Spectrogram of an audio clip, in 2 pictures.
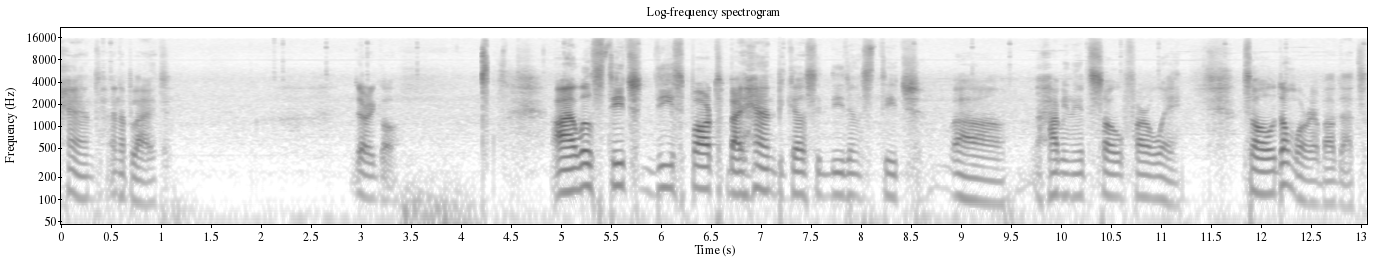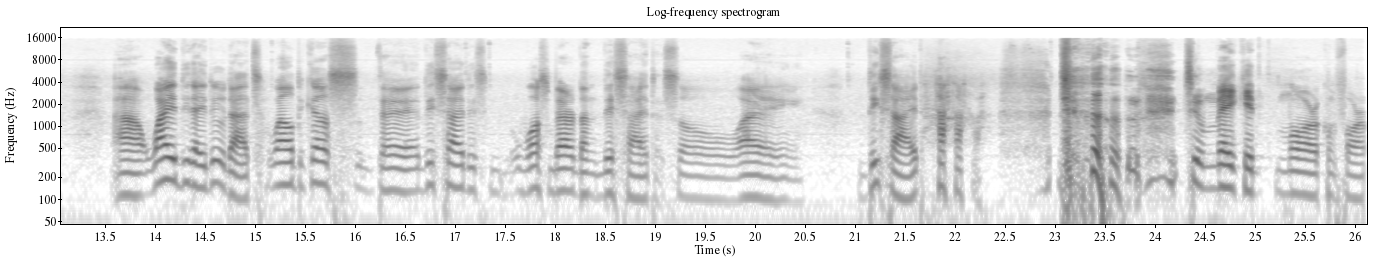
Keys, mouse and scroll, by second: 0.6-2.8 drag, 1.1 Tab, 3.4 Tab, 9.6-14.2 middle drag, 14.5-16.1 drag, 15.8-20.4 middle drag, 15.8 right click, 22.7-25.8 middle drag, 25.9 middle click.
